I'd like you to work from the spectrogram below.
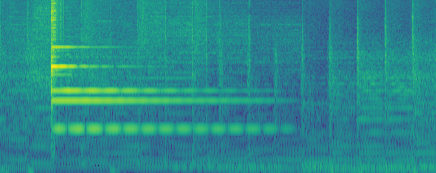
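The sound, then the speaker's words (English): A single sharp bell strike rings out with a bright metallic clang and a long sustained tone, like a boxing ring bell, over steady background music with a regular beat. “That was just uh, you know you're that that bell just means that by the time this thing's over, you're gonna be a little punchy.”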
